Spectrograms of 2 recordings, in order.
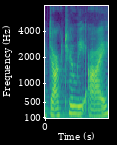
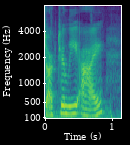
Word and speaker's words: DTLEYE: colored contacts and this video is sponsored by dr lee i the company it's spelled d t l i but it's pronounced dr lee i so they actually were kind enough to reach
